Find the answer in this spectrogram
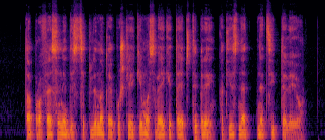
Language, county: Lithuanian, Marijampolė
